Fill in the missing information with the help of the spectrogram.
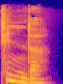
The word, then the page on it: tinder: British English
